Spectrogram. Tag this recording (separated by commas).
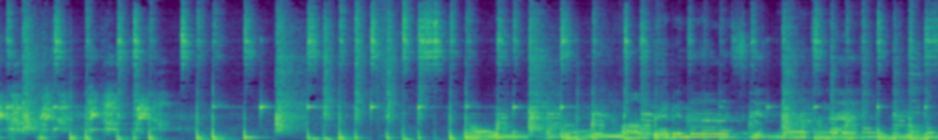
Singing, Drum machine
